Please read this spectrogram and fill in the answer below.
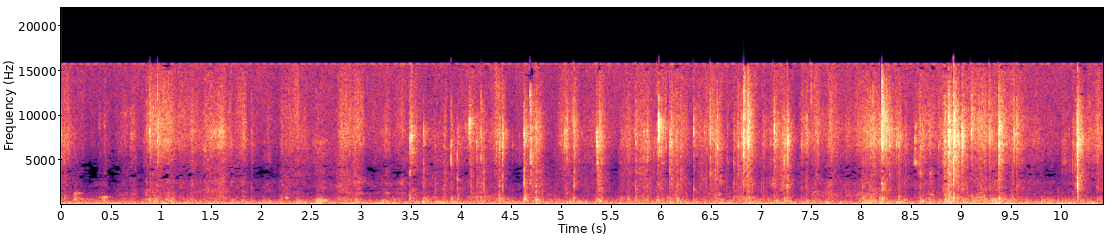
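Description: Quiet chewing of a soft giant cookie, with faint scattered clicks and light crinkles of its plastic wrapper being handled.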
